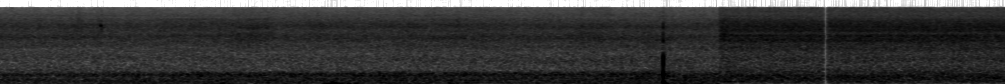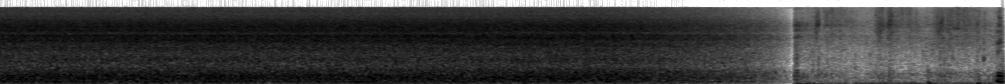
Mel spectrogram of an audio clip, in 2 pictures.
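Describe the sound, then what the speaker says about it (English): A mountain waterfall roars as a steady, loud broadband rush throughout, with the sound dropping sharply near the end. "The waterfall may be a bit interesting today,"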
